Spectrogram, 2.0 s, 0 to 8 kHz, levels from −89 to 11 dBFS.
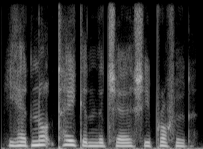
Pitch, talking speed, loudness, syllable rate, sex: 190 Hz, 235 wpm, -16 LUFS, 5.8 syllables/s, female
